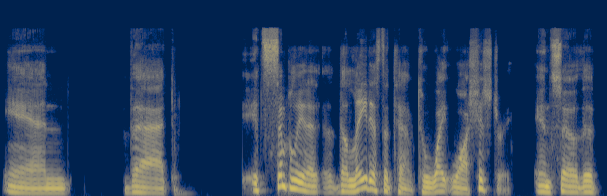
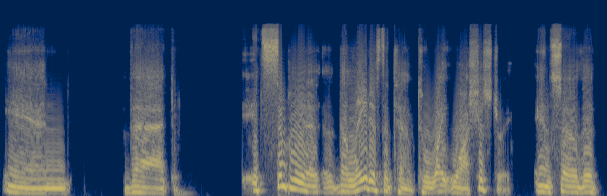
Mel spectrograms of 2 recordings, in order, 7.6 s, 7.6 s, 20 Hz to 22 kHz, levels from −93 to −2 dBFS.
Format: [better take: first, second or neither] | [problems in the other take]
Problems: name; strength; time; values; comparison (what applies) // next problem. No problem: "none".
first | distortion; heavy; 7 dB below the speech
